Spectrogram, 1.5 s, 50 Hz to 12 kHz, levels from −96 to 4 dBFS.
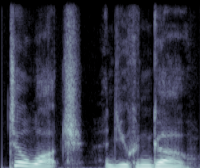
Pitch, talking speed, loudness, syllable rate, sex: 160 Hz, 240 wpm, -18 LUFS, 4.8 syllables/s, male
